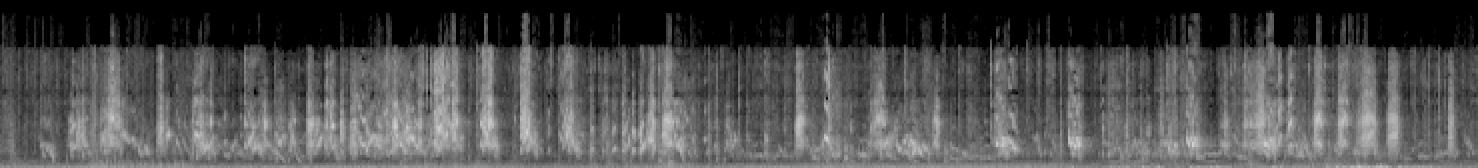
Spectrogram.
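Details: Pet budgie keeping up a long run of high chirps, squawky notes and chattering twitters, with soft low thumps near the end.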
